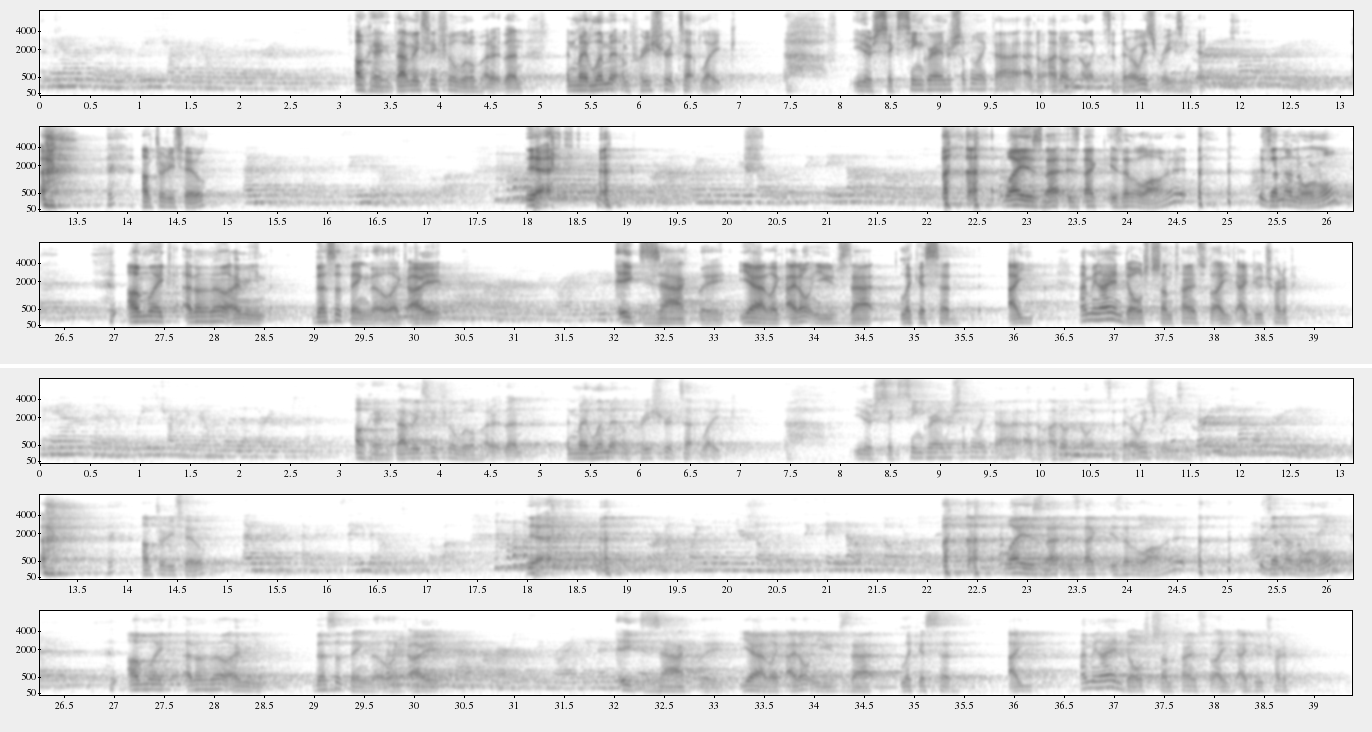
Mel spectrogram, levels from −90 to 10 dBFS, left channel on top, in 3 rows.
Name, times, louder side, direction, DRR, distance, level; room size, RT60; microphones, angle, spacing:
voice 1, 0.0-2.8 10.1-10.6 11.3-12.8 15.1-22.2 25.2-26.6 29.7-32.9, equal, 90° right, -2 dB, 4.2 m, -55 dB
voice 2, 3.1-6.8 7.4-10.5 10.8-11.4 13.1-13.5 13.8-14.8 18.0-18.3 18.7-18.8 20.2-20.4 22.1-24.9 25.3-26.1 26.8-28.5 29.0-30.3 32.0-34.6 34.9-35.4 35.9-38.8, left 11 dB, 80° left, 18 dB, 0.4 m, -40 dB
12.5 x 10.5 x 8.6 m, 2.7 s
head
